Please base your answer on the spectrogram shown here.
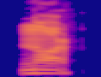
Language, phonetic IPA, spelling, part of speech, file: Russian, [ˈnor], нор, noun, Ru-нор.ogg
- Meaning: genitive plural of нора́ (norá)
